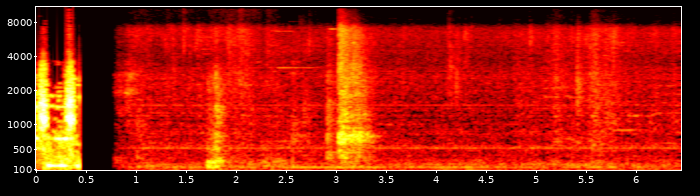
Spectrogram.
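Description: A man's loud, rhythmic laughter that cuts off abruptly about half a second in. Then comes quiet room tone with two brief faint sounds.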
